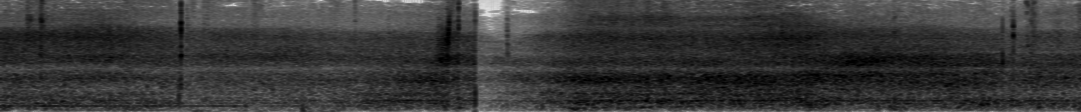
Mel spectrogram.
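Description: Street traffic: a steady roadway hum of cars running and passing, with a low engine hum in the first half. The sound drops out briefly about halfway through, then the traffic noise comes back louder.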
